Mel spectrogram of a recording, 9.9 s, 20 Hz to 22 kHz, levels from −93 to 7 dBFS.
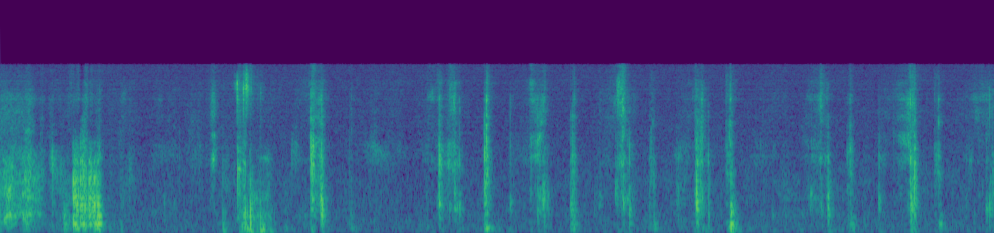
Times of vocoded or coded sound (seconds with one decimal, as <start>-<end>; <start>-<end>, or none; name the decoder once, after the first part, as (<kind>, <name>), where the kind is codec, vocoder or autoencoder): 0.0-9.9 (vocoder, BigVGAN v2)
